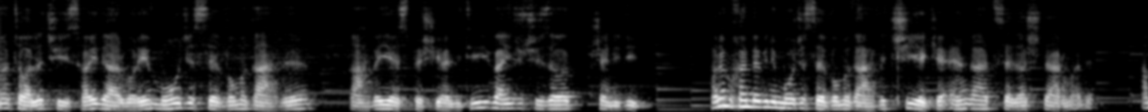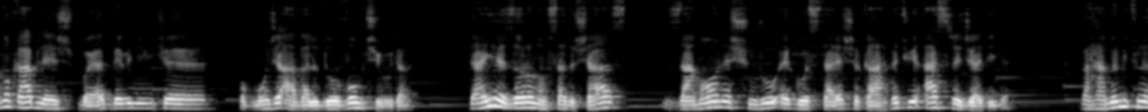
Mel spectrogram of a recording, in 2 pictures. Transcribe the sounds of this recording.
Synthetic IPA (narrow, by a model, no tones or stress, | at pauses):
ænt̪ʰɒːhɒlɒːt͡ʃʰiːz̥hɒːjiːd̪æɾbɒːɾeje̞moːd͡ʒe̞se̞vːome̞ɣæhve | ɢ̥æhve̞jeːspe̞ʃiɒliːt̪ʰiːvæind͡ʒuːɾt͡ʃʰiːzɒːʃe̞niːd̪iːd̪̥ | hɒːlɒːmixɒːjimbe̞biːniːmoːd͡ʒese̞vːome̞ɣæhvet͡ʃʰijecʰe̞ʔeŋɢæːd̪ɾse̞d̪ɒːʃd̪æɾṵːmæ̰d̪e̞ | ʔæmːɒːɣæble̞ʃbɒːjæd̪̚be̞biːniːmcʰe̞ | xo̞bmoːd͡ʒe̞ʔævːælod̪ovːo̞mt͡ʃʰibuːd̪æn | d̪̥æhejehe̞zɒːɾo̞nohsæd̪o̞ʃæst̪̚ | zæmɒːne̞ʃuɾuːʔe̞ɡo̞st̪æɾe̞ʃe̞ɣæhve̞t̪ʰujeʔæsɾe̞d͡ʒæd̪iːd̪e̞ | væɦæme̞miːt̪ʰune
